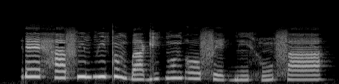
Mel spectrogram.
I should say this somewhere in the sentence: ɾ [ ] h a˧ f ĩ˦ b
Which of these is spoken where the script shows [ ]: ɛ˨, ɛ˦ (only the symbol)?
ɛ˦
